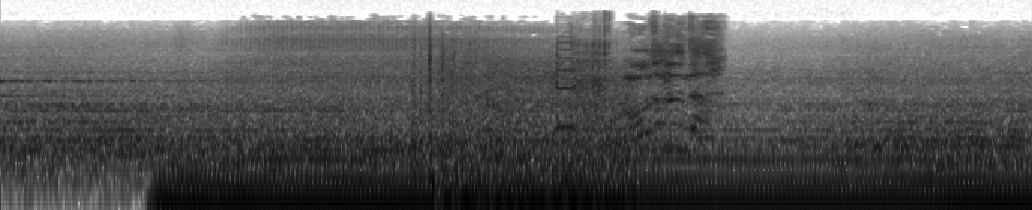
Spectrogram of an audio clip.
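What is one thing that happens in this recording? A ship's engine rumbles low and steady.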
